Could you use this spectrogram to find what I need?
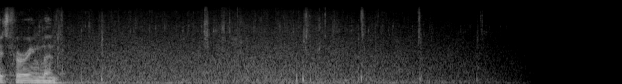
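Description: Rain patters steadily on hard ground.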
